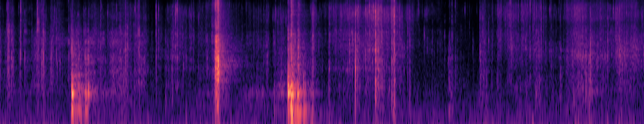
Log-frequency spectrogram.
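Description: Scissors cutting open a paper mailer, then the paper packaging crinkling and rustling as it is unwrapped, with a few sharper snips or clicks about one, three and four seconds in.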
